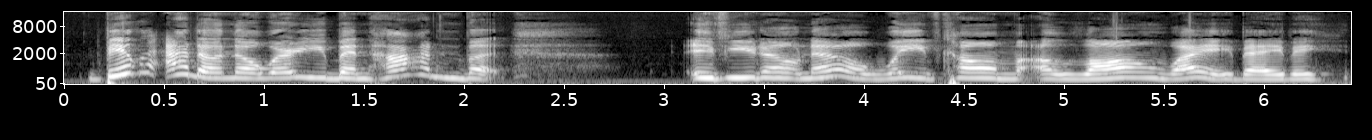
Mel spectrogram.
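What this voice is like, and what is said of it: Poor put-on Southern accent. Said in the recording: “puts on dons a southern accent ... she does a lot better than I do. I don't know what my accent is, but it's horrible, I know.”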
